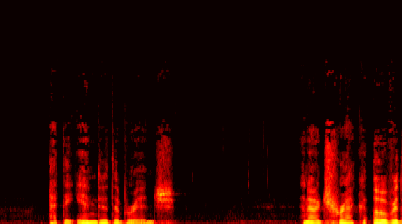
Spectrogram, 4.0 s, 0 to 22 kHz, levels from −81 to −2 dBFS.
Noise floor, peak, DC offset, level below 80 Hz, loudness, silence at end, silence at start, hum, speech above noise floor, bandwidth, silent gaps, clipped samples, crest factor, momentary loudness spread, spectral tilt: -68 dBFS; -10 dBFS; under 0.1%; -68 dBFS; -29 LUFS; 0 s; 0.5 s; none; 41 dB; 10.5 kHz; none; under 0.1%; 20 dB; 11 LU; -7 dB/octave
